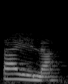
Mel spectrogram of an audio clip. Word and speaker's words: paella: et pour terminer ce mot on va le prononcer paella une paella paella voilà n'hésitez pas à me dire combien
